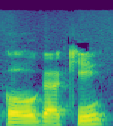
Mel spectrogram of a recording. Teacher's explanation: Oh needs to be long or else it means something completely different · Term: elongated vowels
